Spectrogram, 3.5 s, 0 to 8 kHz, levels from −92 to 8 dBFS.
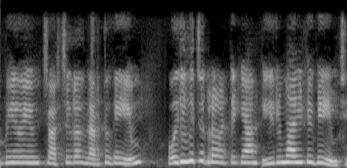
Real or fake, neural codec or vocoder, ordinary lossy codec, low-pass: fake; codec, 16 kHz, 1 kbps, FreqCodec, larger model; none; 7.2 kHz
